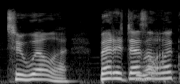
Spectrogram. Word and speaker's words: Tooele: Tooele. But it doesn't Tooele. look like that because it's Tooele.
